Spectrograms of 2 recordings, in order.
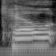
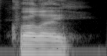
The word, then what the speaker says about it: Quelle: But yeah, that's Skinless, so now let's move on once again to the dear old duo of Jean Grey and I'm still not sure if it's pronounced Kel or Quelle Chris. – Quelle.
